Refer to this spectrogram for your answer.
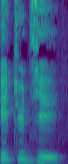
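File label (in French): "etudier", French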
